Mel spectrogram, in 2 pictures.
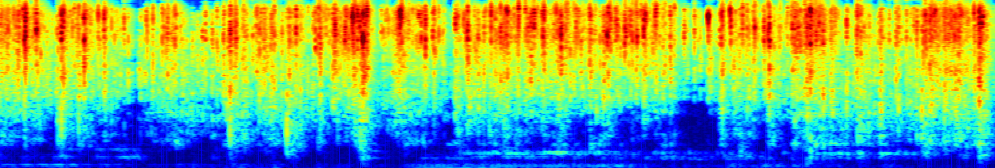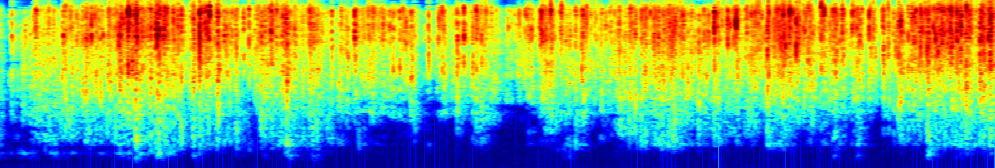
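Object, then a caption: Plastic bubble wrap sheet. A clear plastic bubble wrap sheet lying on a table is pinched and pressed flat with fingers and a palm. It gives off a dense, continuous run of bright crinkling and crackling with frequent sharp pops. A faint steady low hum sits underneath throughout.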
